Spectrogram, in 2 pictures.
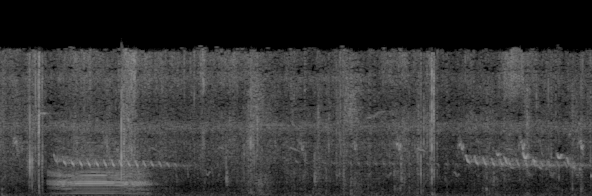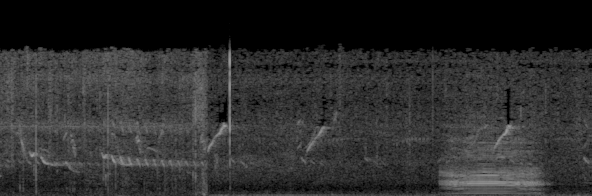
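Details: Village cattle wandering a rice field in a large herd, calling back and forth: two separate loud harmonic moos about ten seconds apart, with scattered high chirps and clicks in between.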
